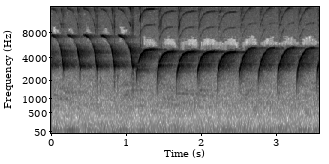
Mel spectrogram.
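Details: Caged canary in 'ngerol' rolling song for prompting young birds: clear, evenly spaced downward-swooping whistles, about four per second, with a slight drop in pitch midway.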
